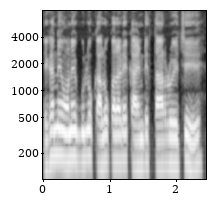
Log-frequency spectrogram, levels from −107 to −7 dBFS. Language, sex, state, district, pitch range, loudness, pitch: Bengali, male, West Bengal, Alipurduar, 145-170 Hz, -13 LUFS, 155 Hz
